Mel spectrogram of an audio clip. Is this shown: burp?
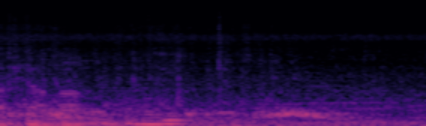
no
